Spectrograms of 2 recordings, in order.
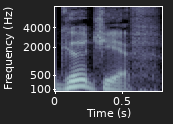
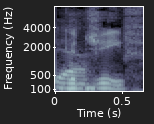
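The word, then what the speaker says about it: Gurdjieff: Or we It used to be pronounced Gerief around me, but I quite like Gajie.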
